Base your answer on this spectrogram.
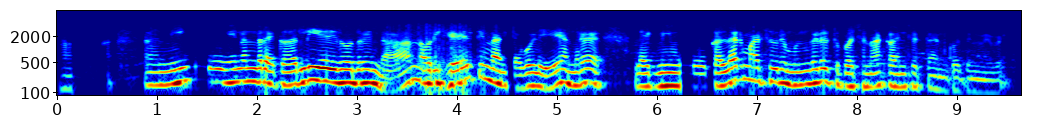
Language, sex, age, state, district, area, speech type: Kannada, male, 18-30, Karnataka, Shimoga, urban, conversation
